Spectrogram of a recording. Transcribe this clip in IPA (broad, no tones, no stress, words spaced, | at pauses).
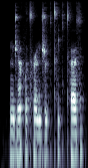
nd͡ʒœ̃fʊtʰə˞nd͡ʒʊc tʰəctʰœz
